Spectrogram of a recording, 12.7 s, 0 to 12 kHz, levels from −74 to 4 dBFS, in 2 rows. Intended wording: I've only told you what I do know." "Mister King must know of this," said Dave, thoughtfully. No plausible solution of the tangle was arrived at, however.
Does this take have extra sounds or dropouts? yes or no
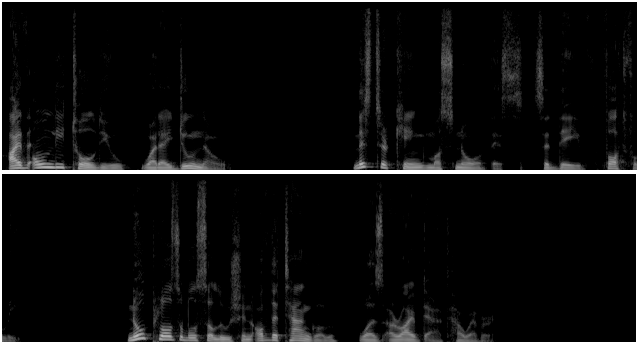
no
